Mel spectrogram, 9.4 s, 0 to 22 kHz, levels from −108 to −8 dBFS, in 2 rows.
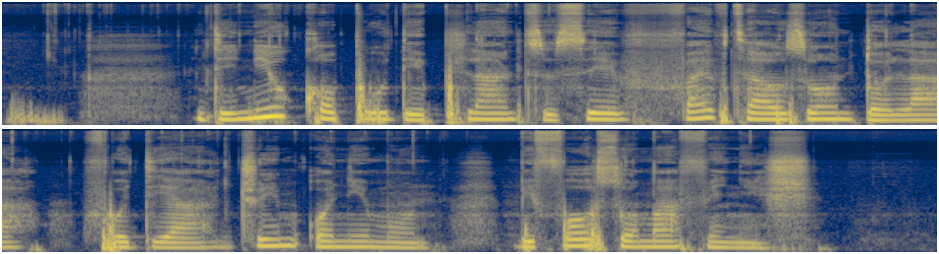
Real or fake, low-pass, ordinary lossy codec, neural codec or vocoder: real; none; none; none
